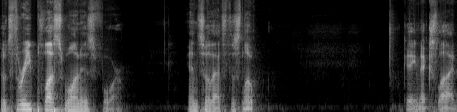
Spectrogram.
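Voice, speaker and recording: Vocal fry, very wide pitch swings and long, frequent pauses. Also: man, fairly low pitch for a man. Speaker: math teacher. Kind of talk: tutorial. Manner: fast.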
